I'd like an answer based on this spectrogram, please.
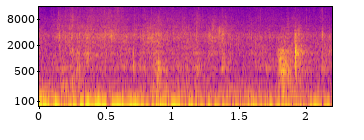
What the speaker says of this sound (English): Once your butter's nice and foamy, then in go the onions.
